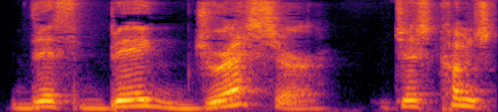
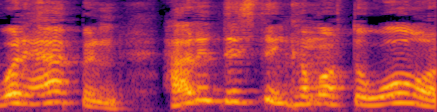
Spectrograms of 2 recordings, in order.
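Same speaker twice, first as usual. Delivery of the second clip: alarmed questioning; 8 semitones higher than usual. Retold or imitated. Parents question crying child.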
